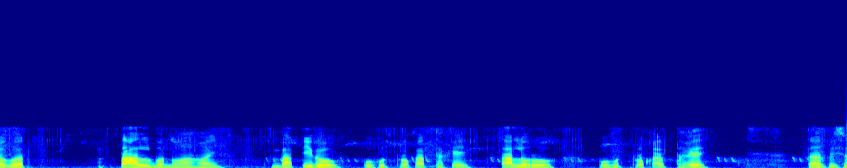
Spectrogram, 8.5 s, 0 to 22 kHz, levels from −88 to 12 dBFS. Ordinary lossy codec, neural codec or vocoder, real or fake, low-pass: none; none; real; 5.4 kHz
